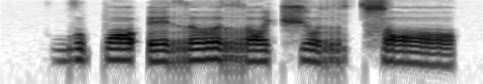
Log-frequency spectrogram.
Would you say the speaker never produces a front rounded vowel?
yes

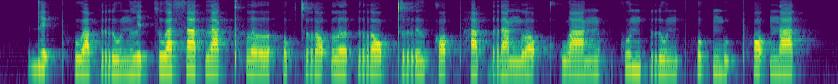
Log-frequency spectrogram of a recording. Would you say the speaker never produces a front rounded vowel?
yes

